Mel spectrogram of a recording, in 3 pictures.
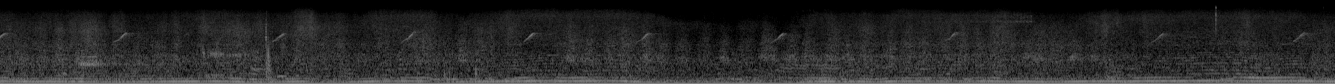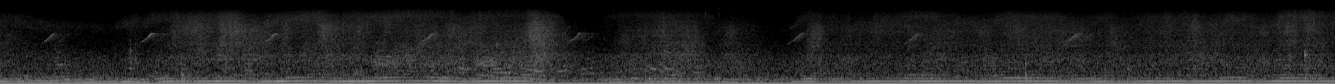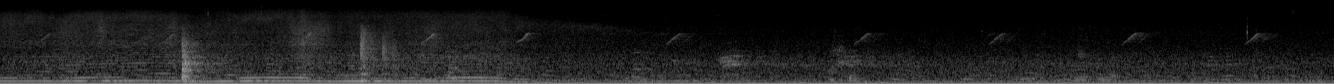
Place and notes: Sasino, summerhouse at Malinowa Road, backyard - breakfast
breakfast time. typical soundscape for this area during the day. the lawnmowers roar from seven in the morning until sunset, electric and manual saws cut various objects continuously, the ground trembles due to hammer hits and drill howl. upgrading and finishing works never seem to be completed around here. we think it's a holiday resort for obsessive handyman who never take a break.
Poland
